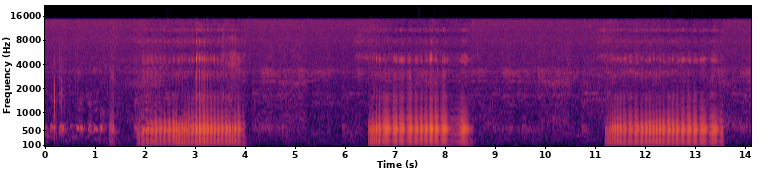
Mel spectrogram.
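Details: French bulldog snoring: loud, rattling, droning snores on each of three in-breaths, about 13 breaths a minute, with quiet gaps between.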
